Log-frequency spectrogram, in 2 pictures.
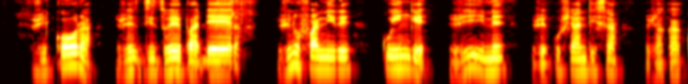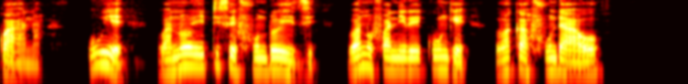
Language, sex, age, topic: Ndau, male, 36-49, education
